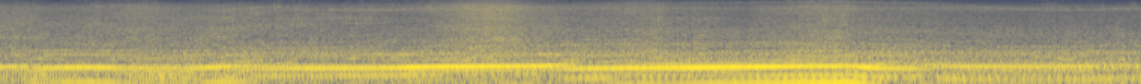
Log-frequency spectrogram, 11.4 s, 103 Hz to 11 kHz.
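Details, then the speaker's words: GAL SEN14 bus diesel on route 386: the air compressor hum for brakes and doors steps up, then the valve vents excess air with a psst and the hum falls quieter; a normal, repeating compressor unloading cycle. "Too much air is generated, then the valve releases, and then it does that air noise, that psst,"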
